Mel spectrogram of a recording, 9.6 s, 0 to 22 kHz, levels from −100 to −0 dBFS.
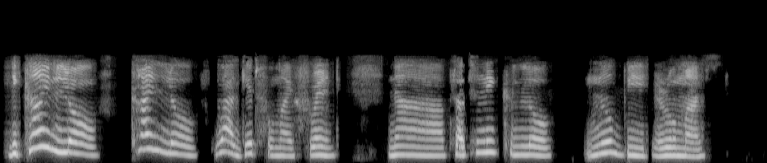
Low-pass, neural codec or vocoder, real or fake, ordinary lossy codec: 5.4 kHz; vocoder, 24 kHz, 100 mel bands, Vocos; fake; AAC, 24 kbps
